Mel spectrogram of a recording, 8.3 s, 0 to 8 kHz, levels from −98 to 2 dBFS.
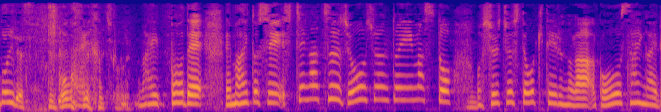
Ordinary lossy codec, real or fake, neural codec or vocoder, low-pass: MP3, 32 kbps; fake; codec, 16 kHz, 16 kbps, FunCodec, trained on LibriTTS, 50 frames a second; 7.2 kHz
